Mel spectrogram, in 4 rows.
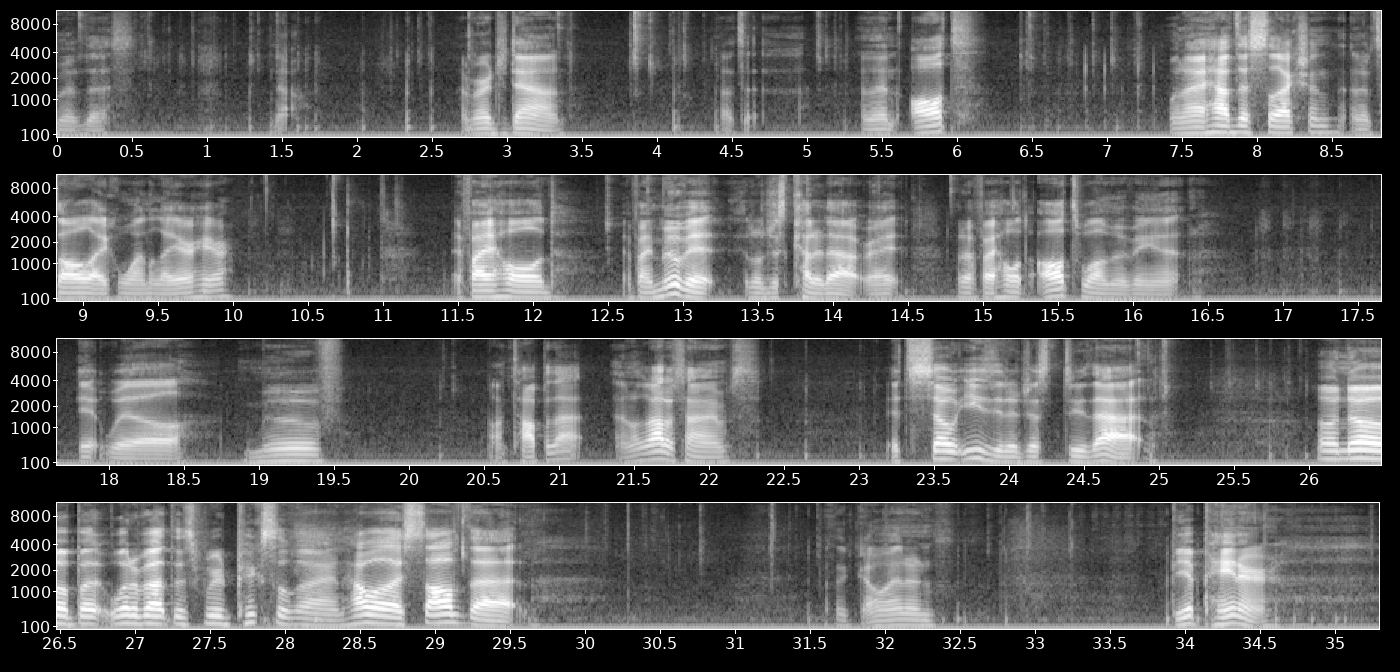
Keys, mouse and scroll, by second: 1.3 ctrl+z, 2.3 ctrl+e, 3.9 click, 4.1 ctrl+z, 6.5 alt+click, 7.1 ctrl+z, 13.8 click, 14.1 ctrl+z, 24.9 click, 25.7 ctrl+d, 26.3-27.0 scroll, 29.2 b, 29.5 click, 31.4 alt+click, 31.7 click, 31.9 click, 32.0 alt+click, 32.3 click, 32.7 alt+click, 32.8 alt+click, 33.1 click, 33.4 click, 33.9 click, 34.4 alt+click, 34.8 click.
